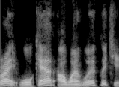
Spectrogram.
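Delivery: ordinary talk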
